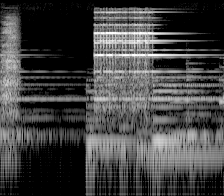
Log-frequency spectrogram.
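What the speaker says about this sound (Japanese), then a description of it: "電話だな" A telephone in the visual novel Maitetsu rings in electronic bursts, a short tone then a louder, longer ring that trails off, clear and close with no talk over it.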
